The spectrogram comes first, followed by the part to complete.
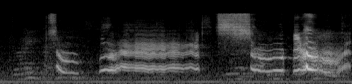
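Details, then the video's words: Pet Indian ringneck parakeet living with a family, mimicking speech and saying the Punjabi jaikara phrase "jo bole so nihaal sat sri akal". The sound is a string of harsh, nasal, voice-like syllables with short pauses and a sharp raspy burst in the middle, indoors with a low steady hum. "talking parrot jaikara indian ringneck speaks in punjabi"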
